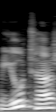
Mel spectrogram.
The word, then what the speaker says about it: Utah: Utah spricht man so aus, ja, und Nevada.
